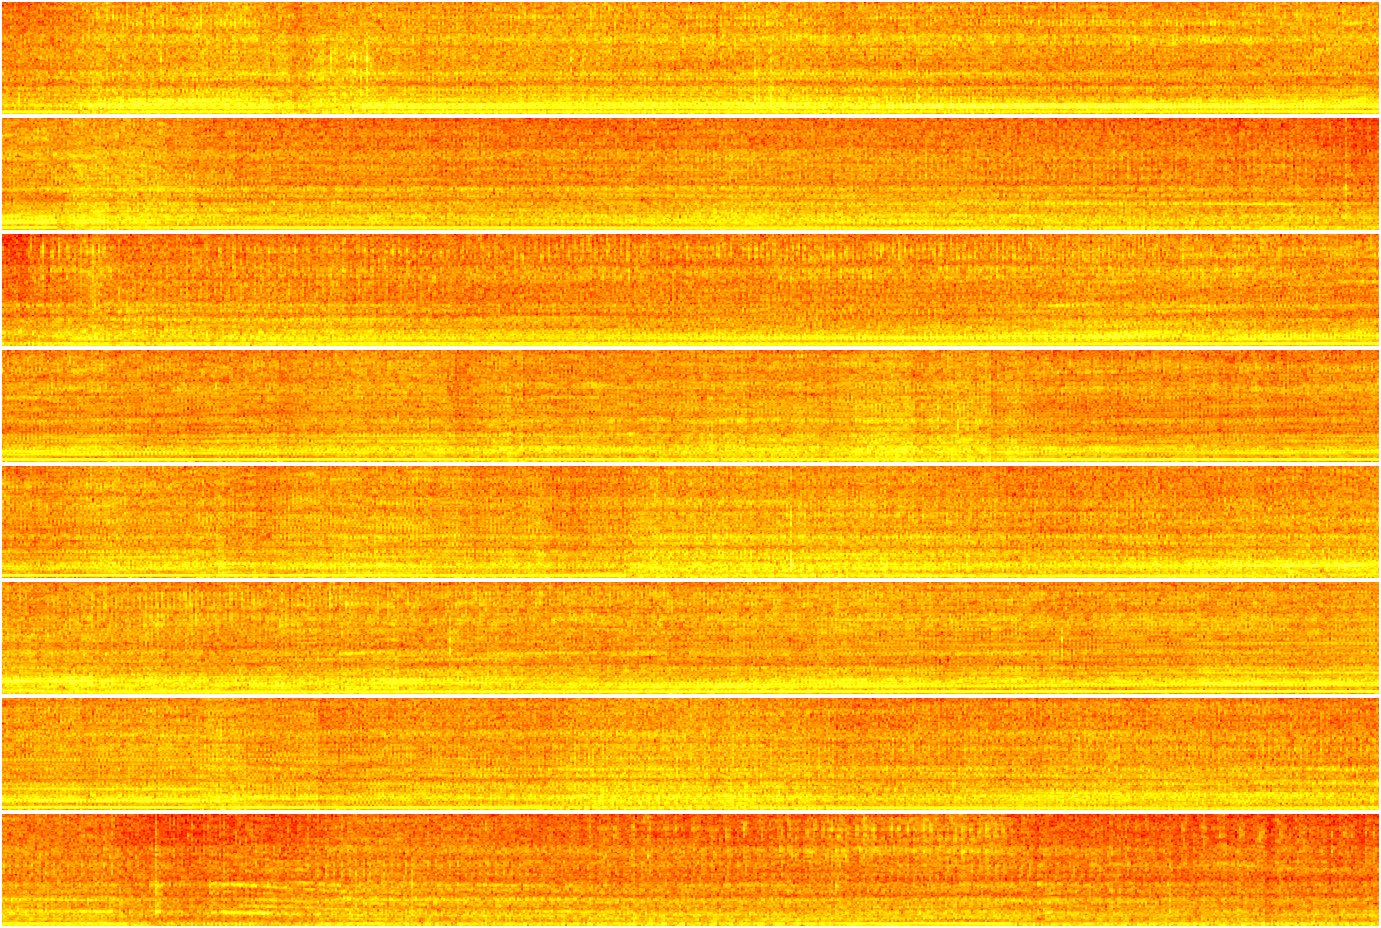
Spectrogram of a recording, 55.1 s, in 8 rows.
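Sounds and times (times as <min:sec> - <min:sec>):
motorcycle engine revving: 0:00.0 - 0:55.0
wind rush: 0:21.1 - 0:48.0.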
